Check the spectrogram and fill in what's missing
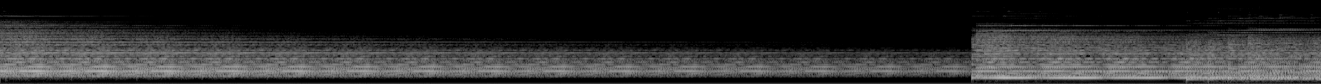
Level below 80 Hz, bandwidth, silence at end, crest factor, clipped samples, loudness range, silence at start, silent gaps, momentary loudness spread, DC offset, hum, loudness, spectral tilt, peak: -76 dBFS; 12 kHz; 0 s; 16 dB; under 0.1%; 10 LU; 0 s; none; 13 LU; 0.2%; none; -27 LUFS; -2 dB/octave; -10 dBFS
